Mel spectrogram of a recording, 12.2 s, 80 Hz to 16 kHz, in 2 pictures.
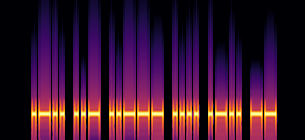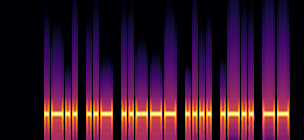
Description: Morse code, heard as a keyed tone, about 17 wpm, 700 Hz. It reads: LU2HLM LU2HLM
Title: DXCC-100 Call Signs - 6 Characters - Repeated 3x - 17wpm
